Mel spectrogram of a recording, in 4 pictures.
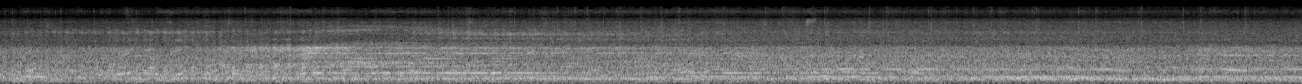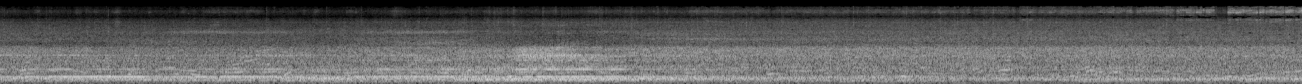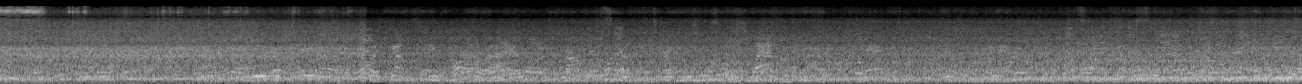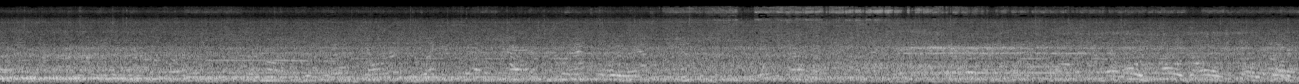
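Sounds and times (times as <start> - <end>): model train wheels rumbling: 0.0 - 52.0
locomotive whistle tones: 0.2 - 27.1, 36.2 - 52.0.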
